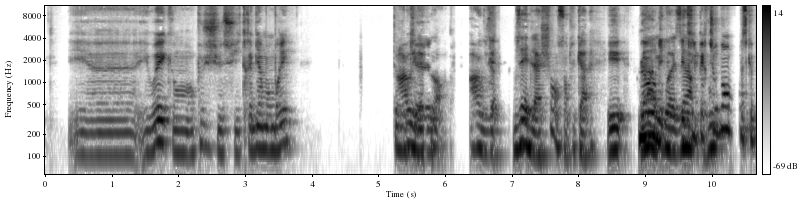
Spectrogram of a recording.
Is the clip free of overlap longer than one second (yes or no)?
no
